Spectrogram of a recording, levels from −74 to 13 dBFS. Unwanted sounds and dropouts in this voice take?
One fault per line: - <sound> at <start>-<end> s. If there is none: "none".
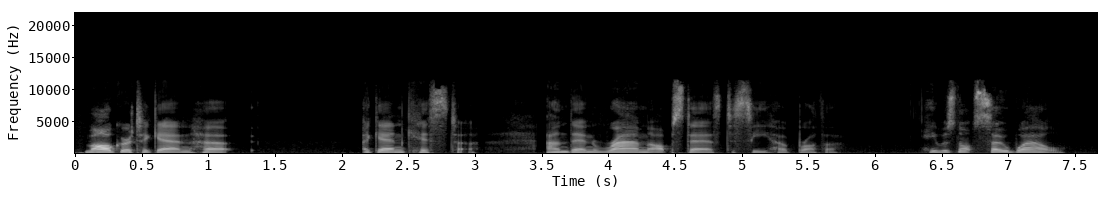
none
